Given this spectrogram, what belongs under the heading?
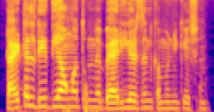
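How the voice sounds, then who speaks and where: A man teaching a live online lecture in a lively, teasing way, often repeating his instructions. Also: high voice, fast talker, clean tone.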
